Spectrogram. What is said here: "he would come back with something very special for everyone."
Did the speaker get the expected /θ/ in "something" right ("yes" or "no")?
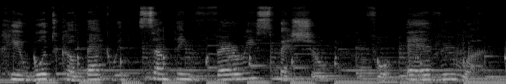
yes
